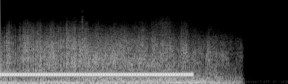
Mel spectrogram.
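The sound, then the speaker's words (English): A single steady ringback tone of an outgoing phone call sounds for about two seconds, loud and clear over a dense, noisy background that cuts off shortly after the tone stops. “better answer the phone.”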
